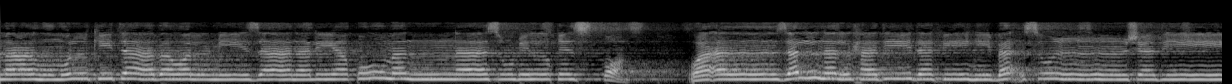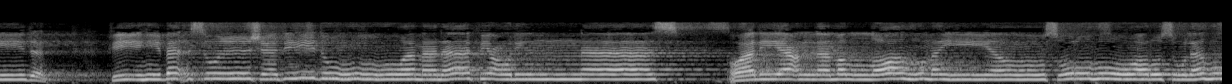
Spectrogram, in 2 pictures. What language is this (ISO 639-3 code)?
ara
